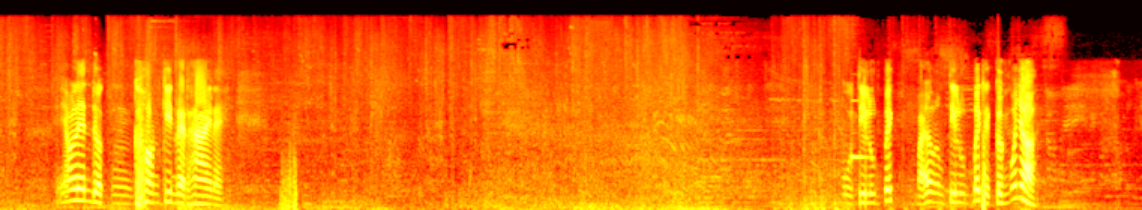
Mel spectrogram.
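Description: Magic blasts and clashes of a video game battle play softly.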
